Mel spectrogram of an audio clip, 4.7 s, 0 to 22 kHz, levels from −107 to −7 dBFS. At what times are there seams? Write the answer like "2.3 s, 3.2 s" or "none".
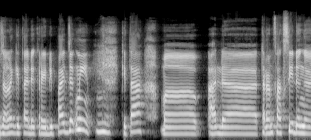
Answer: none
